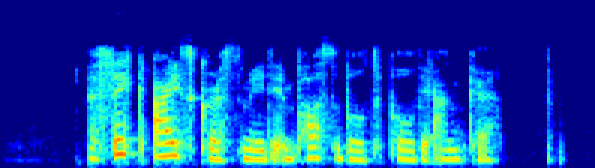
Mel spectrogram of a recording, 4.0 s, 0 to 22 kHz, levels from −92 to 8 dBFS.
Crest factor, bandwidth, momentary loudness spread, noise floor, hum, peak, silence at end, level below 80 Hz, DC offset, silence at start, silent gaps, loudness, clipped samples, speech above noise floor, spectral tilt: 22 dB; 7.4 kHz; 13 LU; -72 dBFS; none; -6 dBFS; 0.7 s; -80 dBFS; under 0.1%; 0.6 s; none; -25 LUFS; under 0.1%; 48 dB; -5 dB/octave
